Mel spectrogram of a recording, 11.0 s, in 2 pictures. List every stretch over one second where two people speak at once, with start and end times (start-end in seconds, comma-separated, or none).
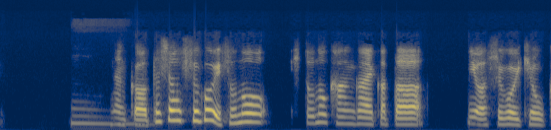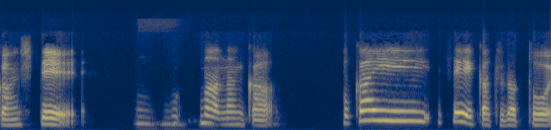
none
